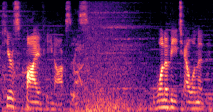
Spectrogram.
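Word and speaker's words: Hinox: is that just a I hate that it's pronounced he knocks because I saw a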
